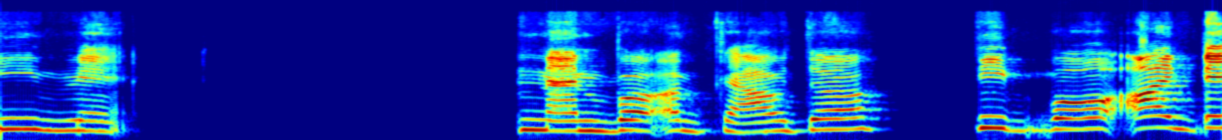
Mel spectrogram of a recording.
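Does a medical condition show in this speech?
Yes: cerebral palsy; speech affected.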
